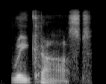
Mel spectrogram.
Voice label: "recast", British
